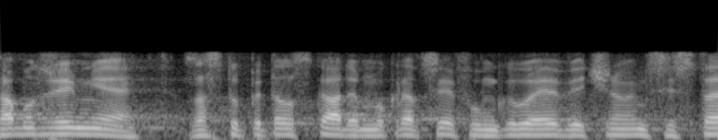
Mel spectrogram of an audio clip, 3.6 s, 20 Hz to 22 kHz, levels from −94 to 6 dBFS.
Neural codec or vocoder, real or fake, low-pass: none; real; 5.4 kHz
